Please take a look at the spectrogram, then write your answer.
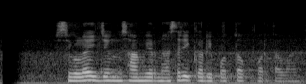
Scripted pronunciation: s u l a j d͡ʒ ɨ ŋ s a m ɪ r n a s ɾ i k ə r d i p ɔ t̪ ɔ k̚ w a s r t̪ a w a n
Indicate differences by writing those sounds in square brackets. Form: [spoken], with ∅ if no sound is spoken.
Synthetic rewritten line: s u l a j d͡ʒ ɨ ŋ s a m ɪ r n a s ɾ i k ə r d i p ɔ t̪ ɔ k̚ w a [∅] r t̪ a w a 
